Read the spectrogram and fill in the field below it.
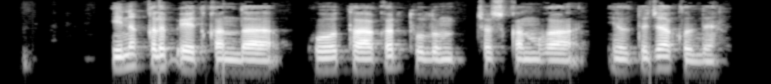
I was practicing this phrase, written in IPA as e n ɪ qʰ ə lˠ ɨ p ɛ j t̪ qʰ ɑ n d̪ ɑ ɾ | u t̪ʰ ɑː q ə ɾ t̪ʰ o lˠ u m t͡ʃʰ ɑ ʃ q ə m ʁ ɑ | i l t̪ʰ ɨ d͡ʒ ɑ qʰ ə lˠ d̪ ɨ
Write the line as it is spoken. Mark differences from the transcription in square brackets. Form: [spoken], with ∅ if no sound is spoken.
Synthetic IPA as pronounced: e n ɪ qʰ ə lˠ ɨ p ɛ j t̪ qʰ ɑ n d̪ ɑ [∅] | u t̪ʰ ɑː q ə ɾ t̪ʰ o lˠ u m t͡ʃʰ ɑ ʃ q [ɑ] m ʁ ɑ | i l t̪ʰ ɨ d͡ʒ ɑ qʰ ə lˠ d̪ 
